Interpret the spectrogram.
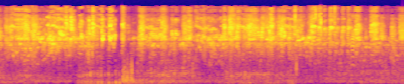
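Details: Budgerigar flock chattering in steady high scratchy warbles and chirps, with a brief dull thump partway through.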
